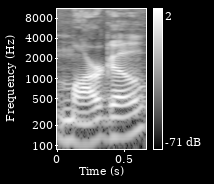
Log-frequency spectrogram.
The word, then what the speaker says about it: Margot: In second place, we have Margot Martin, a fourth grader from North Ranch Elementary. And I appreciate Margot reminding me that the T in Margot is silent.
